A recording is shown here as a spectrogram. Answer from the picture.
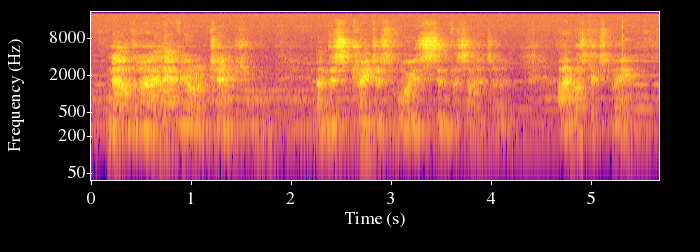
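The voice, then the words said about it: Exaggerated posh RP English accent. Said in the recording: “Terribly RP accent.”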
